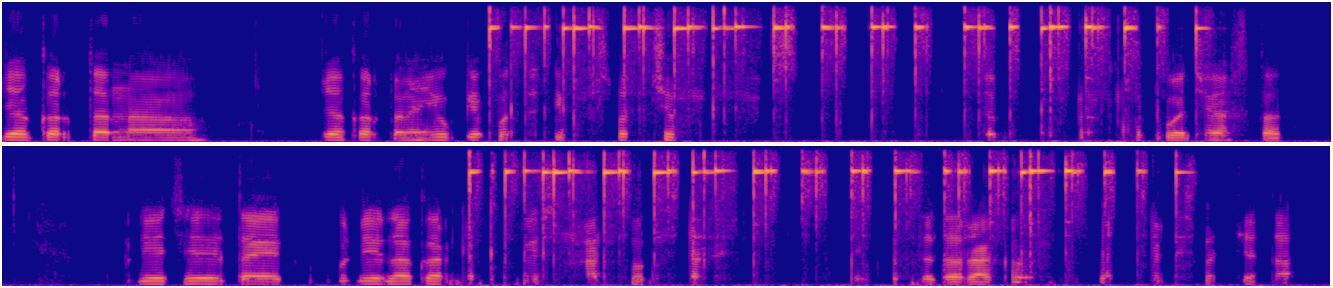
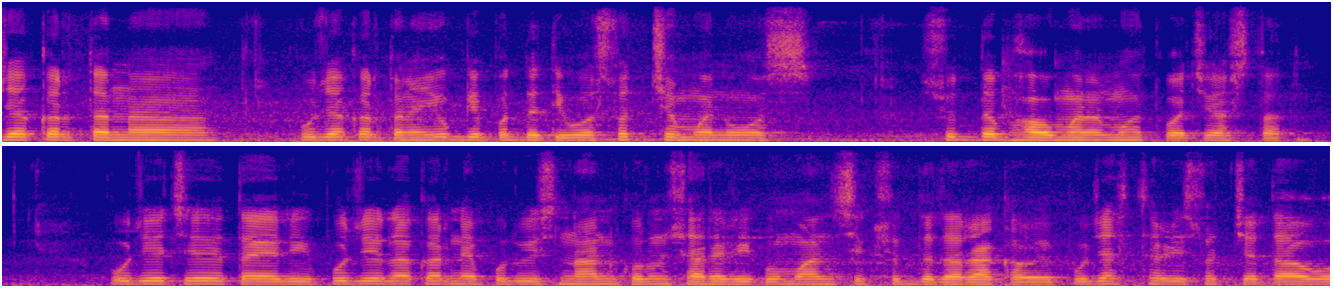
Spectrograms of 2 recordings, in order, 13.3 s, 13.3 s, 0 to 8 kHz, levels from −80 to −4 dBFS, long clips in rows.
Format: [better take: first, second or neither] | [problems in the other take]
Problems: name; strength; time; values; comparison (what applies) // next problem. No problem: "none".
second | noise reduction (neural diffusion model UNIVERSE++)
